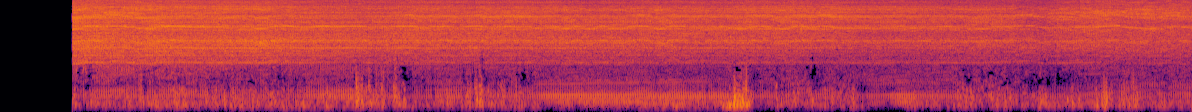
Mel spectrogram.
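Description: Walk-behind tiller's small engine running steadily as it pulls a plough through the soil, starting abruptly under a second in. A single loud thump comes a little past halfway.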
